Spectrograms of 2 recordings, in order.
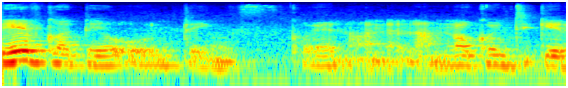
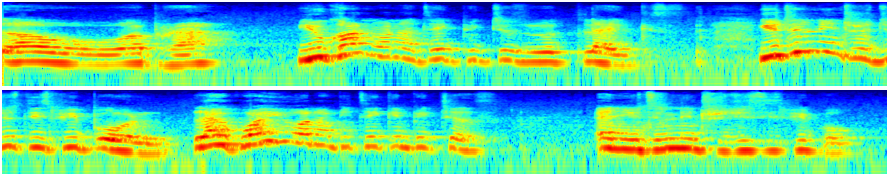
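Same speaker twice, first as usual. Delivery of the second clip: retold scolding; 5 semitones higher, 6 dB louder than usual. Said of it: "And he's like".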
